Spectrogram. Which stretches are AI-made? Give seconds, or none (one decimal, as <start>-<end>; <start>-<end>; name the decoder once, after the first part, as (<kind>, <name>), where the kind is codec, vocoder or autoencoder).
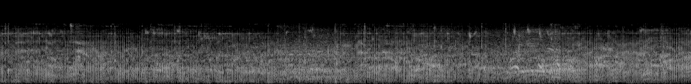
0.0-2.8 (vocoder, HiFi-GAN); 3.4-4.9; 5.6-6.9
